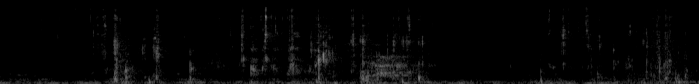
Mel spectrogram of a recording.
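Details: Dogs fed raw chicken breast and duck feet indoors, recorded close: softer, moist chewing and intermittent crunches, with brief pauses between bites and a faint background hum.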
